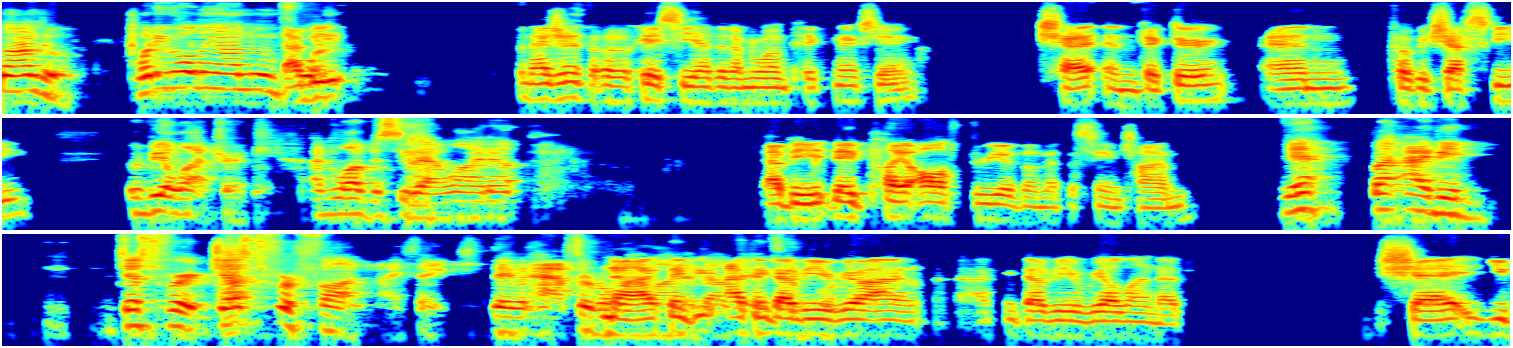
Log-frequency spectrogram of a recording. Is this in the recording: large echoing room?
no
